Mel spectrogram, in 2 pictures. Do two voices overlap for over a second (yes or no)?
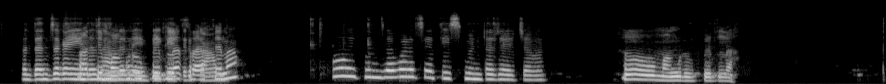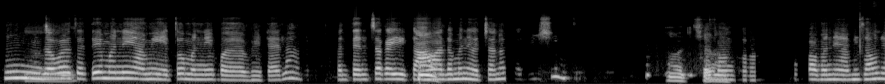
yes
